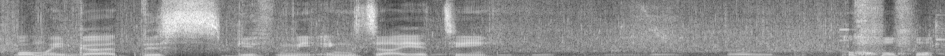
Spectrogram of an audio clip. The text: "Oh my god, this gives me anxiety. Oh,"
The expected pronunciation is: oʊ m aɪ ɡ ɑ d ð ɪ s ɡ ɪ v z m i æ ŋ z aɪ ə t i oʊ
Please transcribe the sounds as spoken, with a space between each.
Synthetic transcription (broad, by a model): oʊ m aɪ ɡ ɑ d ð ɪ s ɡ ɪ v m i æ ŋ z aɪ ə t i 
